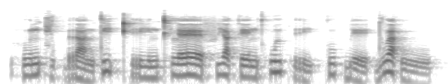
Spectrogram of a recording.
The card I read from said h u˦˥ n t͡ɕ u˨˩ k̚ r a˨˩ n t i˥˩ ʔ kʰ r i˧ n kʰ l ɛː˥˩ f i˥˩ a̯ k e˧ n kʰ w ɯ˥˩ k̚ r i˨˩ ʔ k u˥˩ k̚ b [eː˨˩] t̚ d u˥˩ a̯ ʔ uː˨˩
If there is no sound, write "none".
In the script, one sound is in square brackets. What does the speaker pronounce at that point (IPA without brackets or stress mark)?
eː˨˩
